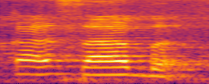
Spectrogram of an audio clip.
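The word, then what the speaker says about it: كسب: Jangan ragu-ragu ya qalqalahnya. Kasab. Nah, harus kedengaran banyak. Itu namanya qalqalah kubra. Kubra itu artinya besar ya. Jadi karena dia posisinya di akhir jadi dipantulkan dan harus dengar.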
